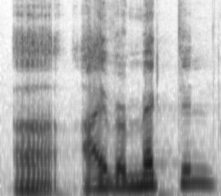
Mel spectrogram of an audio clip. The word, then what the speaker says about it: ivermectin: Ivermectin?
